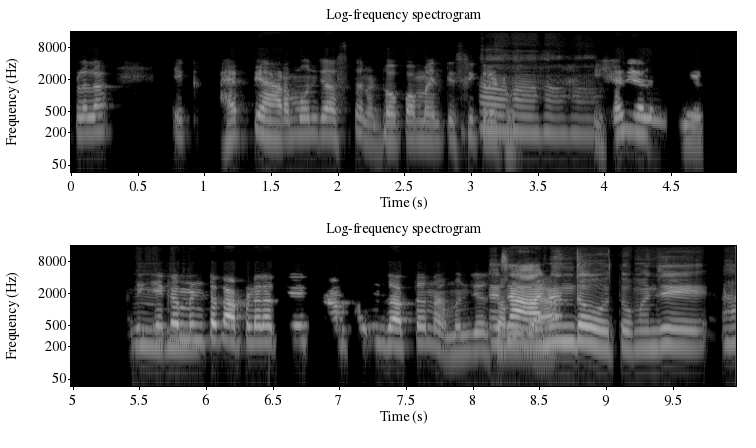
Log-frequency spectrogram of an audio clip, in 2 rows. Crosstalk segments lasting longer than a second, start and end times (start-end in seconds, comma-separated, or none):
none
